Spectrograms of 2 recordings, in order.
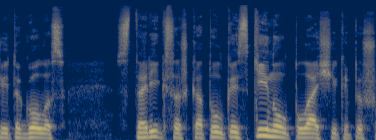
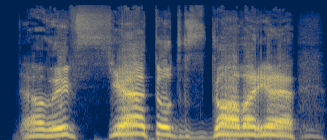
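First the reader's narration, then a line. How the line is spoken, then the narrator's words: Growl. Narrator (Russian): зарычал Торин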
